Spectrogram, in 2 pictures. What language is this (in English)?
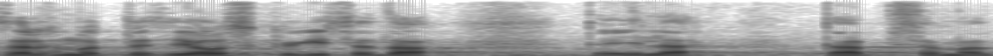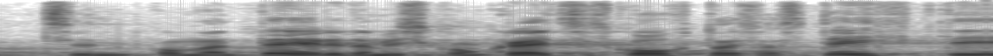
Estonian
